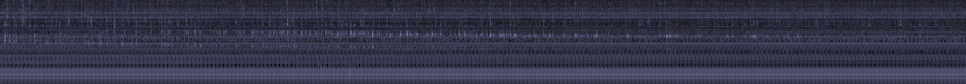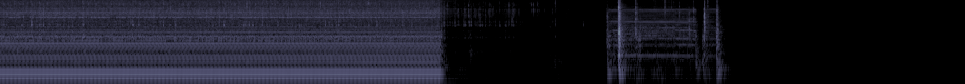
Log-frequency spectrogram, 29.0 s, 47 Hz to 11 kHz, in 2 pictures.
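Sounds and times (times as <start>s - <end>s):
coffee machine humming: 0.0s - 21.6s, 23.6s - 24.9s.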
